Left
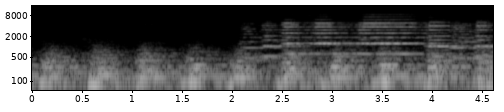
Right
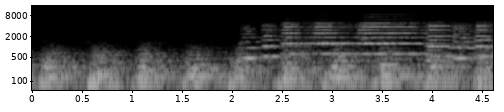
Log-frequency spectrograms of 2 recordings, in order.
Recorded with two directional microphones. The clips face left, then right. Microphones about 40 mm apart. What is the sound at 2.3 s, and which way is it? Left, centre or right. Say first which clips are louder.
Music: right 2 dB; right.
